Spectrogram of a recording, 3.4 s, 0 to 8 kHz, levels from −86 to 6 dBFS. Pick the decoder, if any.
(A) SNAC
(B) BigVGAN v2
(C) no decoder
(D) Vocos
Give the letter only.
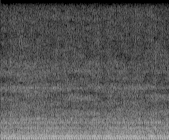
C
